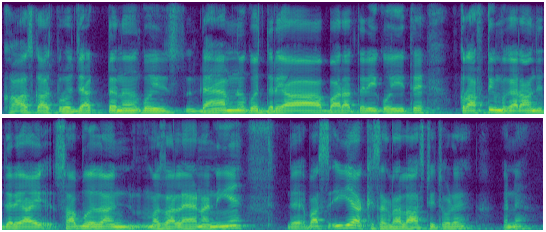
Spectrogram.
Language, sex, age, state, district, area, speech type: Dogri, male, 18-30, Jammu and Kashmir, Reasi, rural, spontaneous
